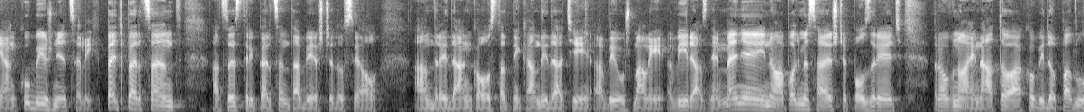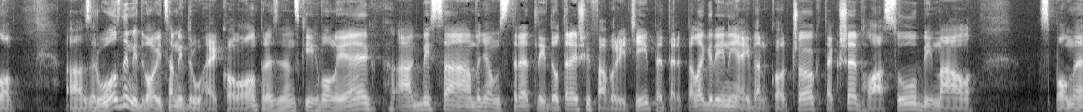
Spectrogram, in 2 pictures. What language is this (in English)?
Slovak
